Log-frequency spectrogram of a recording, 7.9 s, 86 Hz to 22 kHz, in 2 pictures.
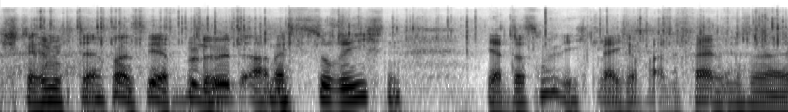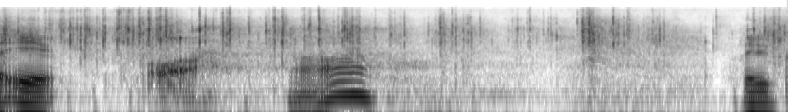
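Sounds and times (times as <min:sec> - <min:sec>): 
plastic snack bag crinkling and rustling while being opened: 0:00.0 - 0:07.8
speech: 0:00.1 - 0:05.9, 0:07.6 - 0:07.8
person exclaiming: 0:04.7 - 0:05.9.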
